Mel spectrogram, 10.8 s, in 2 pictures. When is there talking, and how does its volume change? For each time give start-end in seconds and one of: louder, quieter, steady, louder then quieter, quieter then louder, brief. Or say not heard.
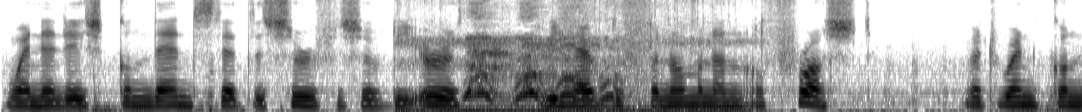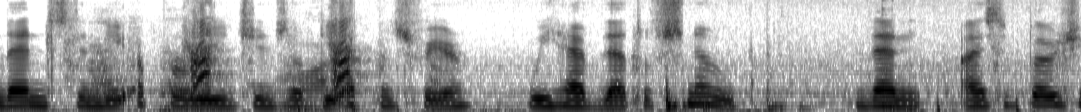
0.0-10.7 steady.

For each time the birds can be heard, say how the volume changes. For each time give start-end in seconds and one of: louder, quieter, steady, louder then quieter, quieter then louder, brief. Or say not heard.
not heard.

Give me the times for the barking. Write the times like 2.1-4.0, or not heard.
1.9-3.9, 5.6-7.7.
